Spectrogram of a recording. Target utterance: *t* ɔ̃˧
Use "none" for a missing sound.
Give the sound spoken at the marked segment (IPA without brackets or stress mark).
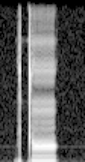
t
